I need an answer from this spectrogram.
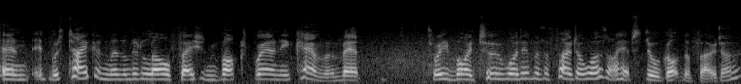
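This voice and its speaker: A woman with an Australian accent speaks at a fairly quick pace in a high pitch. Her pitch variation is ordinary, and there is noticeable background noise. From Tasmania. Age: 80s+. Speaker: local resident. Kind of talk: interview.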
